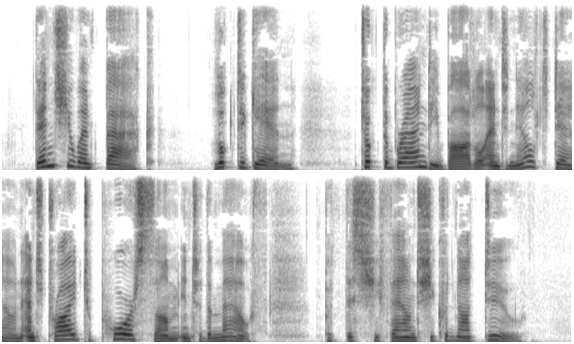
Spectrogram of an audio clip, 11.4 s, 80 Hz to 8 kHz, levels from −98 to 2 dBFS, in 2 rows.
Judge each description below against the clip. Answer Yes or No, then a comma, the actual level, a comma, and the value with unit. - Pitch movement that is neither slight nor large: No, wide, 6.4 semitones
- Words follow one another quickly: No, average, 155 wpm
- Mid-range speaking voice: Yes, medium, 170 Hz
